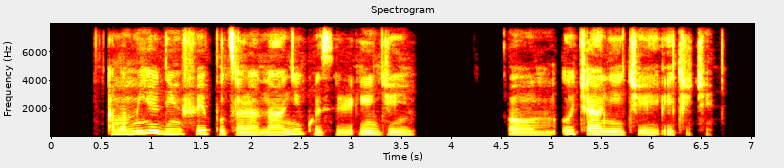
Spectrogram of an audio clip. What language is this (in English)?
Igbo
